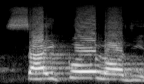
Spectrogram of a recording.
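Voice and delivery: साइकोलॉजी said slowly with no p, starting on s; slow, careful साइकोलॉजी with the p left silent. Shown as a demonstration. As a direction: say साइकोलॉजी as "saikolaji", dropping the p. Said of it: "पी को नहीं पढ़ रहे हैं".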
